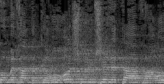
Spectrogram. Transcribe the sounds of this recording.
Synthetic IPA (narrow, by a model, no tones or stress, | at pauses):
omeχad̪kaʁuʁo̞ʃmemʃelet̪haːvao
